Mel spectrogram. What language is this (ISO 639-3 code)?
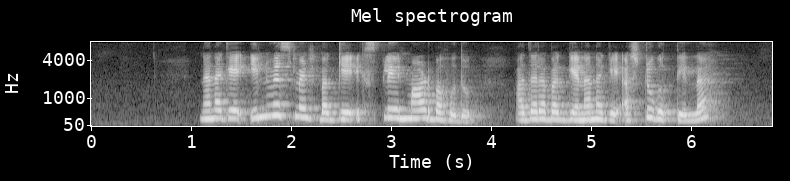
kan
